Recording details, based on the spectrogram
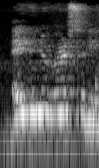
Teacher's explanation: University soʻzi bizda ye shaklida o'qilgani uchun university y shaklida o'qilapti. Demak, Y harfiga o'xshab o'shaning uchun biz a shaklida qo'ydik.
